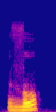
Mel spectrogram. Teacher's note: even if you've got this final s, you don't pronounce it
